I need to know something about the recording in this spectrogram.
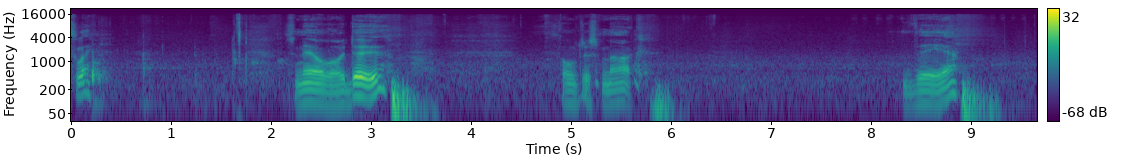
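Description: An elderly man talks calmly into a microphone, in short phrases with pauses.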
